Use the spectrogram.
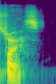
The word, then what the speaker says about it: Strauss: And it's pronounced Strauss.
